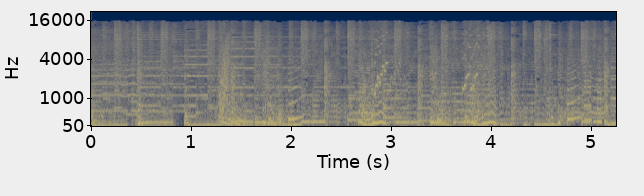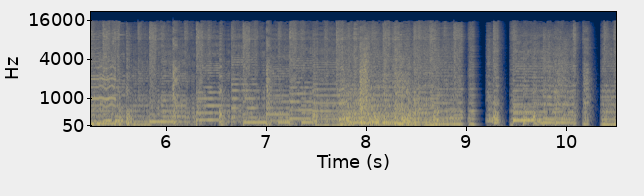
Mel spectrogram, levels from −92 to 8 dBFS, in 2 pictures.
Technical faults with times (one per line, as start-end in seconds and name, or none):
8.95-9.46 burst of packet loss
10.09-10.37 burst of packet loss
